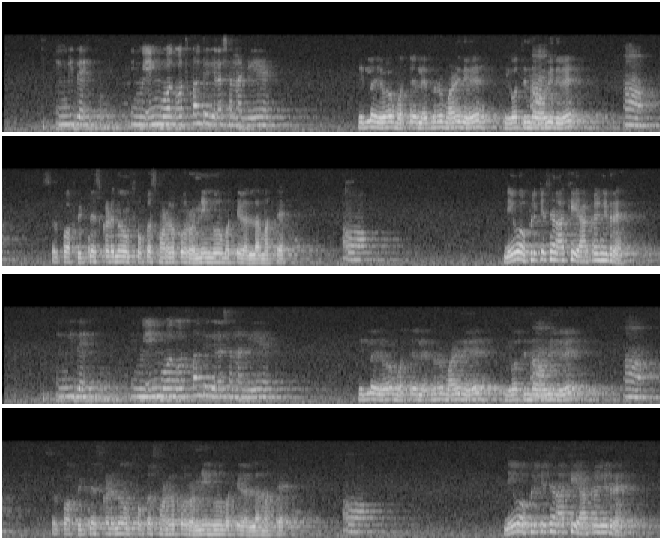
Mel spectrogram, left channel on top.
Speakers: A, on the left (about 50°); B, on the left (about 75°).
A: ಹೆಂಗಿದೆ ನೀವು ಹಂಗ್ ಹೆಂಗ್ ಓದ್ಕೊತಿದ್ದೀರಾ ಚೆನ್ನಾಗಿ.
B: ಇಲ್ಲ ಇವಾಗ ಮತ್ತೆ ಲೈಬ್ರರಿ ಮಾಡಿದೀವಿ ಇವತ್ತಿಂದ
A: ಹಾ
B: ಹೋಗಿದ್ದೀವಿ.
A: ಹಾ
B: ಸ್ವಲ್ಪ ಫಿಟ್ನೆಸ್ ಕಡೆನೂ ಫೋಕಸ್ ಮಾಡ್ಬೇಕು ರನ್ನಿಂಗ್ ಮತ್ತೆ ಇವೆಲ್ಲಾ ಮತ್ತೆ.
A: ಓ
B: ನೀವು ಅಪ್ಲಿಕೇಶನ್ ಹಾಕಿ ಹಾಕಂಗಿದ್ರೆ.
